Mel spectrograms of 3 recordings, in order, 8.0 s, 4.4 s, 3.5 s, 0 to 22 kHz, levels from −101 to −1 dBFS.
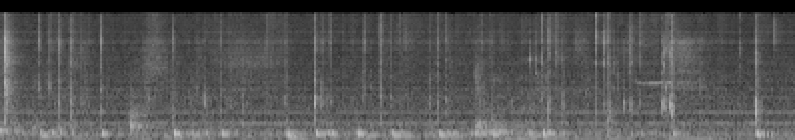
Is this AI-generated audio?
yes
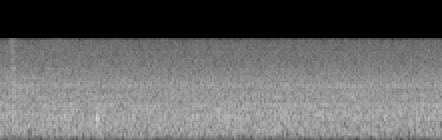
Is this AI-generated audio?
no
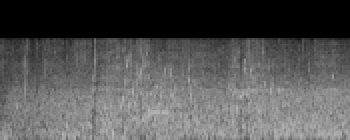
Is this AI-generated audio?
no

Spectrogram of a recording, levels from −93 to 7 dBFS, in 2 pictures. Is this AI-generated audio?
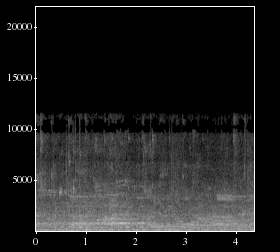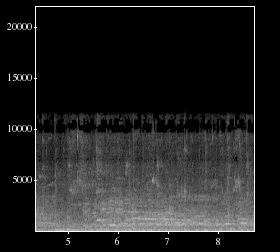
no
